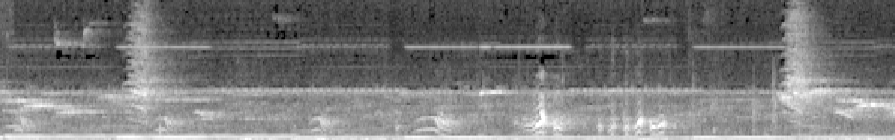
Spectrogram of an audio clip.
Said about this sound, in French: une chronique sur le monde sonore animal, aujourd'hui, le Quetzal.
